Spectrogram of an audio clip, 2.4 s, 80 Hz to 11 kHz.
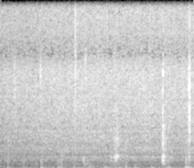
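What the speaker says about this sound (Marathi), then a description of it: "आता आपल्याला त्यामध्ये आलं लसणाची पेस्ट घालायची आहे आणि पुन्हा 1 मिनिटभर मी परतून घेणार आहे" Onion and ginger-garlic paste sauté in a pan for bhurji, with a steady sizzle under repeated scraping strokes of a spatula and a few sharper clinks against the pan.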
